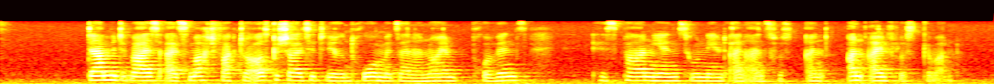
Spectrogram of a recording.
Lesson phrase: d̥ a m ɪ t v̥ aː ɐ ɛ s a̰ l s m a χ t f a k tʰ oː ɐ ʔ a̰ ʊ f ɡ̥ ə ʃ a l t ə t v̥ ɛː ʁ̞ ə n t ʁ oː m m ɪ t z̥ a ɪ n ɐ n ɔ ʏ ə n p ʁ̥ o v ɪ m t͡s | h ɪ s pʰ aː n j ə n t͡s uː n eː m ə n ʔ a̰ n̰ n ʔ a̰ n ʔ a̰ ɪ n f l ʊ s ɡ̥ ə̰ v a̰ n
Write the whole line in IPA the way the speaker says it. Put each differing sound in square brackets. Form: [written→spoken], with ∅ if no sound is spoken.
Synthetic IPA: d̥ a m ɪ t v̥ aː ɐ ɛ s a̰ l s m a χ t f a k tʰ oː ɐ ʔ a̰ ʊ [f→s] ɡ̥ ə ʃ a l t ə t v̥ ɛː ʁ̞ ə n t ʁ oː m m ɪ t z̥ a ɪ n ɐ n ɔ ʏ ə n p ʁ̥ o v ɪ [m→n] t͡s | h ɪ s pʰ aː n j ə n t͡s uː n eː m ə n [ʔ→t] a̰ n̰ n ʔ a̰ n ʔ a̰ ɪ n f l ʊ s ɡ̥ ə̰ v a̰ n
